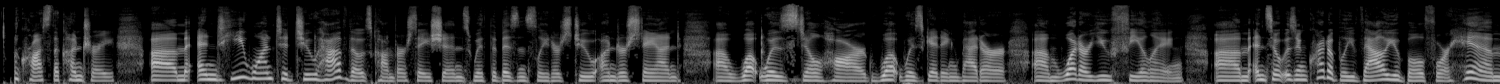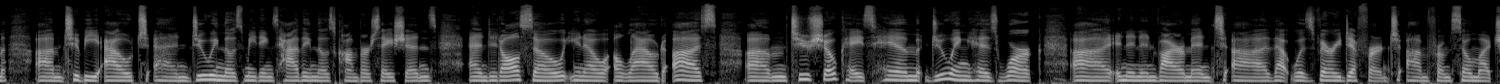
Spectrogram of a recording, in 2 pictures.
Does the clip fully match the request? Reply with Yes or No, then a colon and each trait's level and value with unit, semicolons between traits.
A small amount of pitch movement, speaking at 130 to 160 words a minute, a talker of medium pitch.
Yes: narrow, 2.2 semitones; average, 155 wpm; medium, 180 Hz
